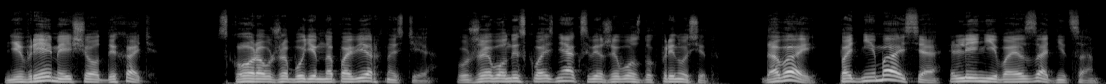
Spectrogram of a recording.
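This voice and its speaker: A man's voice: mid-range voice, moderate pace, no room sound, studio quality, natural voice. A man reading an audiobook, voicing a jittery young man who is bossy but terrified of spiders. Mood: scolding. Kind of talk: audiobook character voice.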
